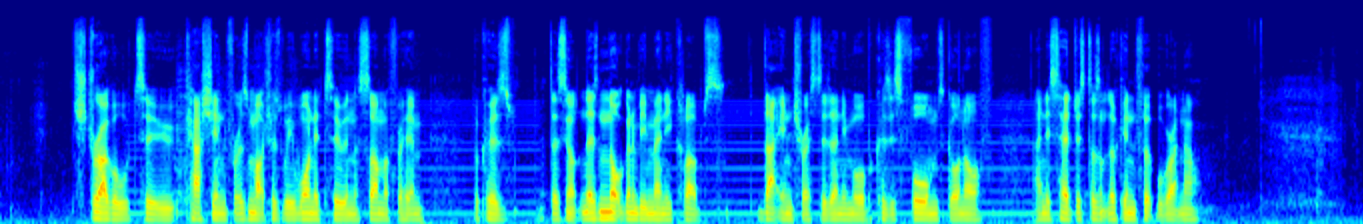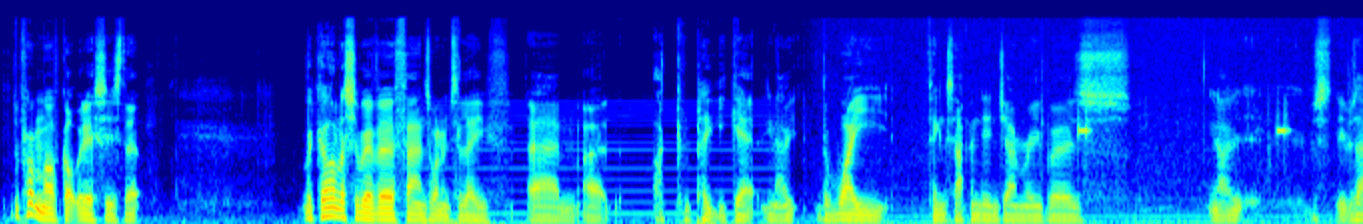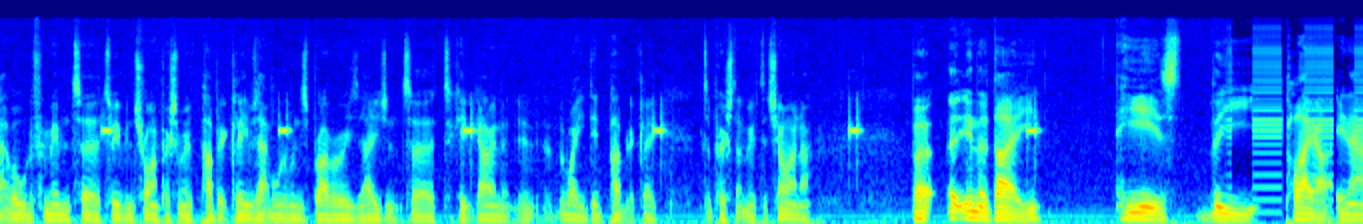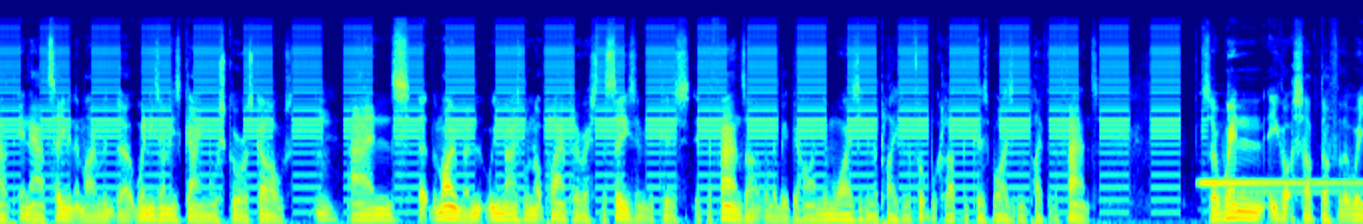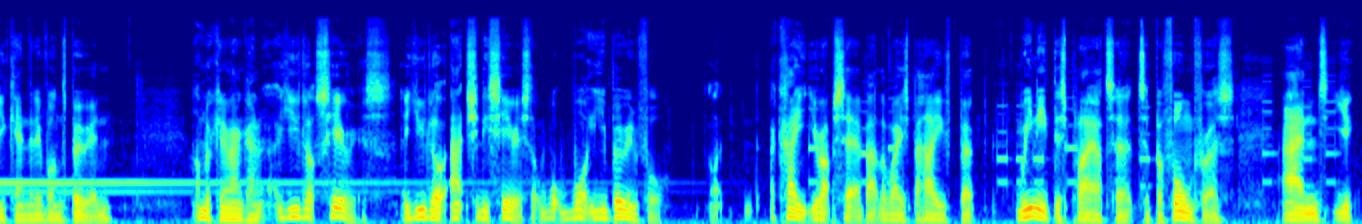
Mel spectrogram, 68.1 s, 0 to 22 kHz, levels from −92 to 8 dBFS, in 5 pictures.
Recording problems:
alarms or sirens; loud; throughout; 9 dB below the speech

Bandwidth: 15.5 kHz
